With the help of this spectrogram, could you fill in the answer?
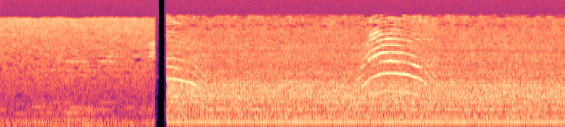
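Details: Baby Sphynx cat giving a single short arched meow, rising then falling, heard after a brief dropout over a constant low electrical hum.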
